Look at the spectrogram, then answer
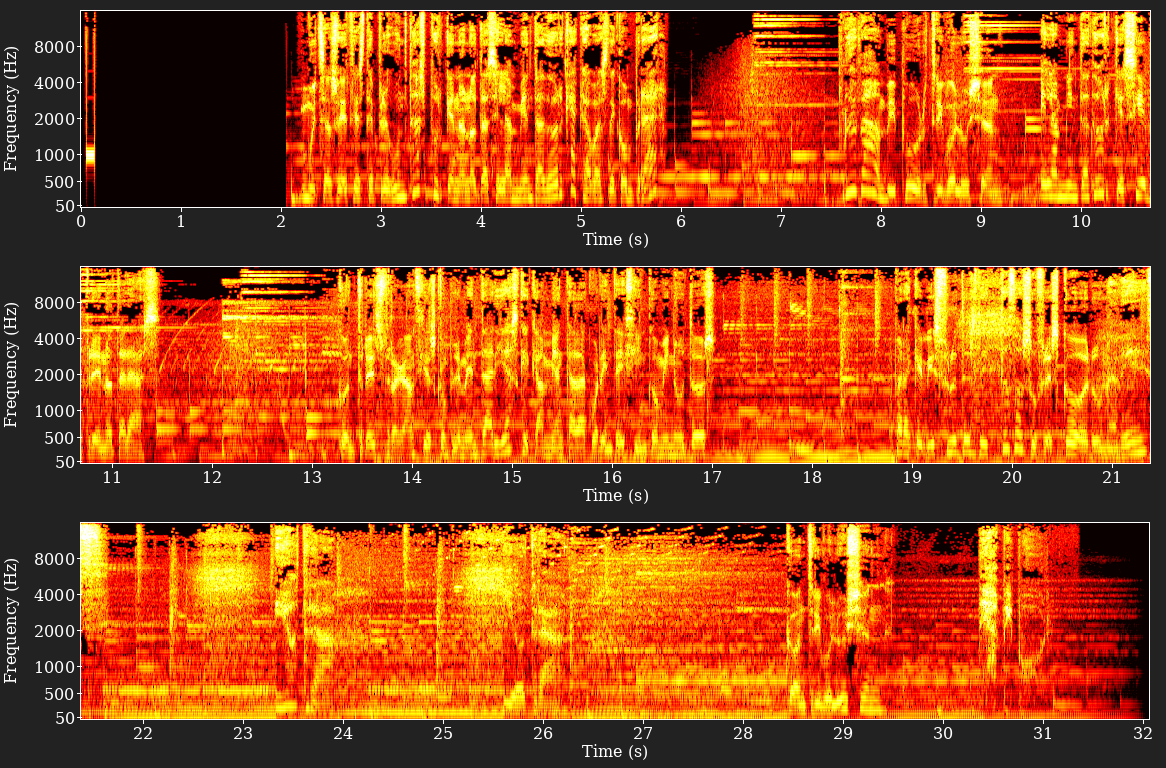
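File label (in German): Spanish Werbung Freundlich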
